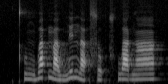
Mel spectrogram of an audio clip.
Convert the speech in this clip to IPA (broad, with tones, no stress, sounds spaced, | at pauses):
t̪ʰ u˨˩ ŋ b a˦ ʔ m a˨˩ w n̪ e˦ n̪ a˨ ʔ s o˨ ʔ t͡sʰ w a˧ ɡ ã˧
